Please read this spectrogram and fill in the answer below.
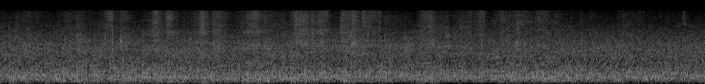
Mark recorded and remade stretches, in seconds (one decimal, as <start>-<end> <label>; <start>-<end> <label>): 0.0-0.7 recorded; 0.7-5.0 remade; 5.0-7.1 recorded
